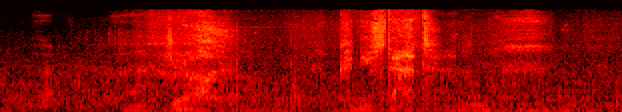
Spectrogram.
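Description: A man asks something quietly.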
